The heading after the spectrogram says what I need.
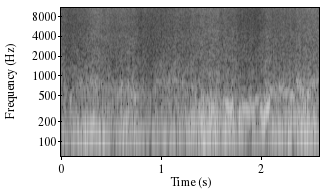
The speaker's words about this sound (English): Roofs in Arizona take a beating, the sun cooks them, the wind pulls at them.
